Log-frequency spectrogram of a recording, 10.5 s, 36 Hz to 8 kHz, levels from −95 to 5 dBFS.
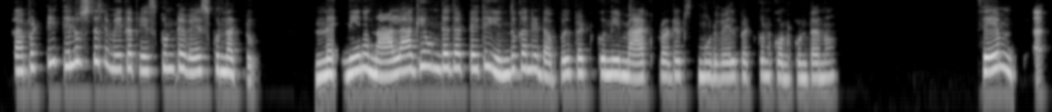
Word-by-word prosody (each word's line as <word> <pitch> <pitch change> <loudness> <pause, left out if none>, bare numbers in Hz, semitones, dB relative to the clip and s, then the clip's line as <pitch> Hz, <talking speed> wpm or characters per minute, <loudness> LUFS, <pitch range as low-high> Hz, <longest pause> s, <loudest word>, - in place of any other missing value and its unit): కాబట్టి 310 +7 -2
తెలుస్తది 395 +1 0
మేకప్ 285 -1 -2
ఏసుకుంటే 290 +3 -2
వేసుకున్నట్టు. 250 -7 0 0.7
నే 230 - +6 0.2
నేను 275 +3 +5
నాలాగే 265 +9 +2
ఉండేదట్ట‌యితే 300 +1 +1
ఎందుకన్ని 275 +4 +1
డబ్బులు 215 +4 -1
పెట్టుకొని, 235 -1 +2
మ్యాక్ 190 +1 -3
ప్రొడక్ట్స్ 210 +2 -5
3,000 200 0 -2
పెట్టుకొని 205 +1 -5
కొనుక్కుంటాను. 190 +1 -4 1.5
సేమ్. 275 +5 +6 0.3
ఆ! - - -1
255 Hz, 110 wpm, -23 LUFS, 205-295 Hz, 1.5 s, నే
